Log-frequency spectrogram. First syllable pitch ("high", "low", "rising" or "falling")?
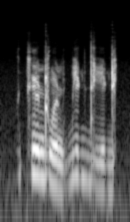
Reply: high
